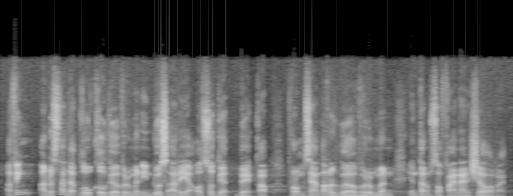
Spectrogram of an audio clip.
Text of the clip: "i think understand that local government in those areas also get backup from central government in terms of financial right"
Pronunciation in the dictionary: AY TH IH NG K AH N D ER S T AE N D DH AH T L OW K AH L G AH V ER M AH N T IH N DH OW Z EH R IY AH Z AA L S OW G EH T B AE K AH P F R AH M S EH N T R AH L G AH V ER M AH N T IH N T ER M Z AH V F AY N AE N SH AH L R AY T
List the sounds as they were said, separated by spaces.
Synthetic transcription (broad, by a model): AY F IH NG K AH N D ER S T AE N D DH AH T L OW K AH L G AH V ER M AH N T IH N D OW S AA R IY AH AA L S OW G EH T B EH K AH P F R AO M S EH N T AH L G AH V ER M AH N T IH N T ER M S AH F AY N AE N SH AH L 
